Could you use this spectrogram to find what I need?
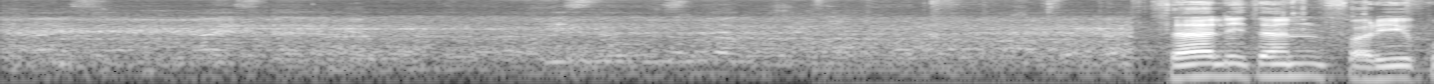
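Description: Men talk quietly among a murmuring crowd indoors.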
